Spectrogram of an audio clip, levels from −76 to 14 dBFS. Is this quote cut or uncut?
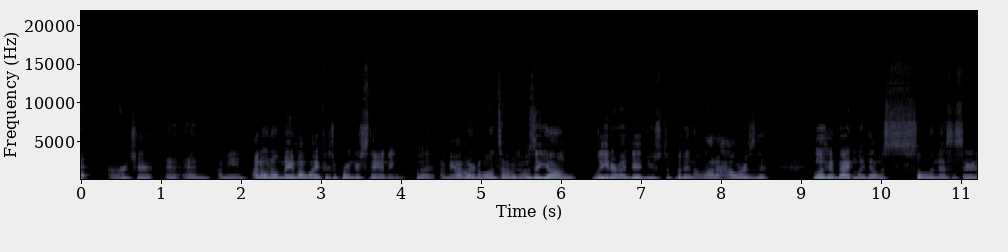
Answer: cut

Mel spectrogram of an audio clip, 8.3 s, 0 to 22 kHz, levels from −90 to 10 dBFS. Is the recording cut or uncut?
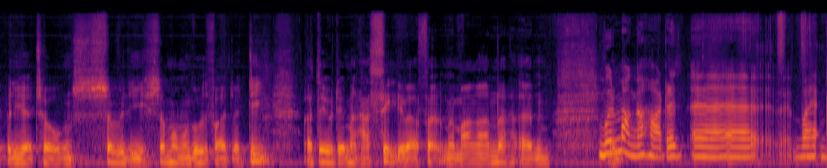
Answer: cut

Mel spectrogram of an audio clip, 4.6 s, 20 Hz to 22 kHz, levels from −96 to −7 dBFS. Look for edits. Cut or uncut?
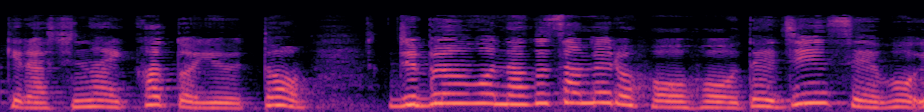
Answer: uncut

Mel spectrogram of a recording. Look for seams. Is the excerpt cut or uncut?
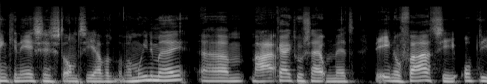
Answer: cut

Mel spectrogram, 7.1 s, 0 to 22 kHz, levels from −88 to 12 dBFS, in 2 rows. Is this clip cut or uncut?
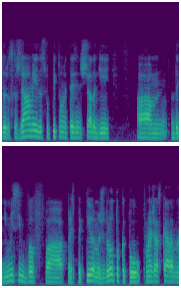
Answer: uncut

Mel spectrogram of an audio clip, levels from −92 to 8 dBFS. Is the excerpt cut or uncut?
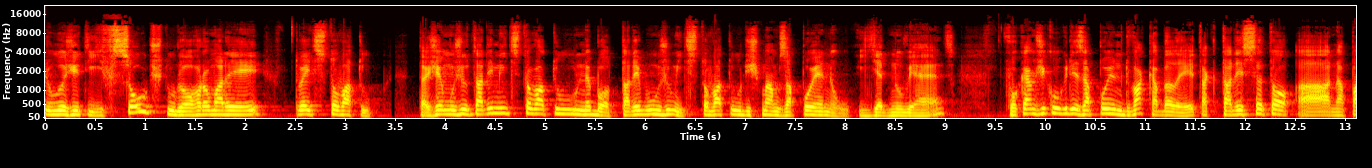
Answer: cut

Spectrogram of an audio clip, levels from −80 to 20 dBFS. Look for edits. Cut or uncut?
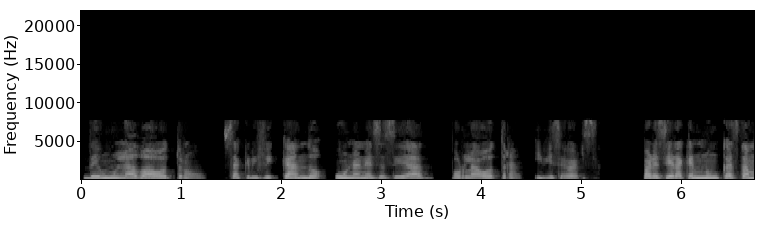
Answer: uncut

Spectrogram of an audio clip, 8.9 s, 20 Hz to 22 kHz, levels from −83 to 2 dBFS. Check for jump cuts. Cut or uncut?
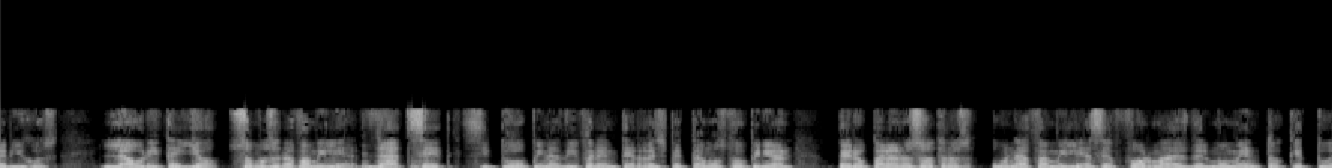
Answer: cut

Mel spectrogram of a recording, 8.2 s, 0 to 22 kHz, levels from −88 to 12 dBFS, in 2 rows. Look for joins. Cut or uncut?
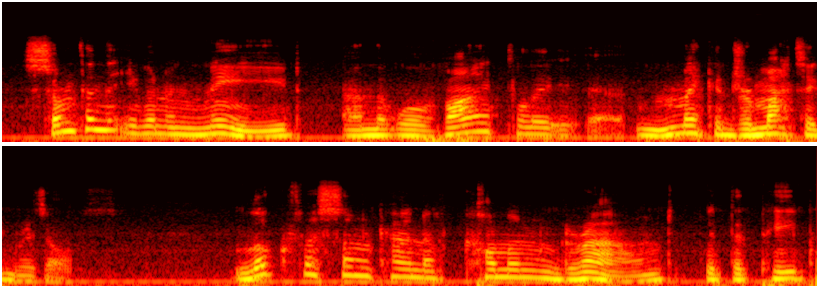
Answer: cut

